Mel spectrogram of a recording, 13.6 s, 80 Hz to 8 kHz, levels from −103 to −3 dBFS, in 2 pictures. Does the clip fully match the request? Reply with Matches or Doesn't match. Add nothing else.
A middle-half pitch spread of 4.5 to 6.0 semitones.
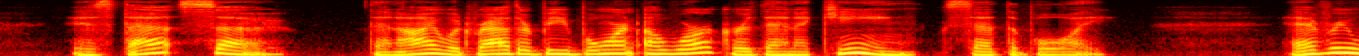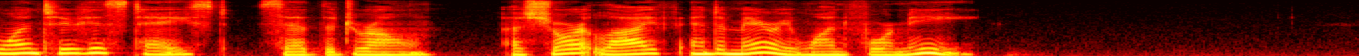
Matches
